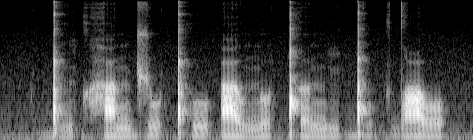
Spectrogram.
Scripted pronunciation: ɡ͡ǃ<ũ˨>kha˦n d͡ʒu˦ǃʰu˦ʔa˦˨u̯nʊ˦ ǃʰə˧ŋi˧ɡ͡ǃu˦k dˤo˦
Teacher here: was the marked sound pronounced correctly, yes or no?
yes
